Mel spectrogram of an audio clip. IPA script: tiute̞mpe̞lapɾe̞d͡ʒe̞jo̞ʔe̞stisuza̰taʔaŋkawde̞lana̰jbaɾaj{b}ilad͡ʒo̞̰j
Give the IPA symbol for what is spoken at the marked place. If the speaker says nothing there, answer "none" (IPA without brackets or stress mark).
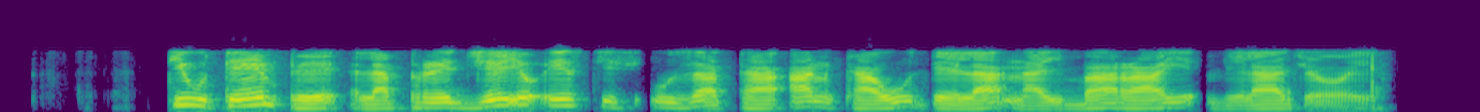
v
